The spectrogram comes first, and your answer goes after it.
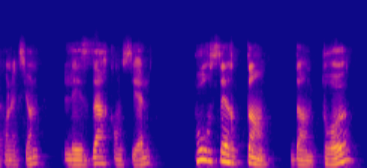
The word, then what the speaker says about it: d'entre: Por certains d'entre, nasal d'entre, y la E francesa, d'entre.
